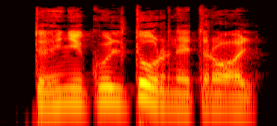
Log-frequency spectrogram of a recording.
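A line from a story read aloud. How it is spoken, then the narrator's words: Cliff's bark. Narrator (Russian): рявкнул утес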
